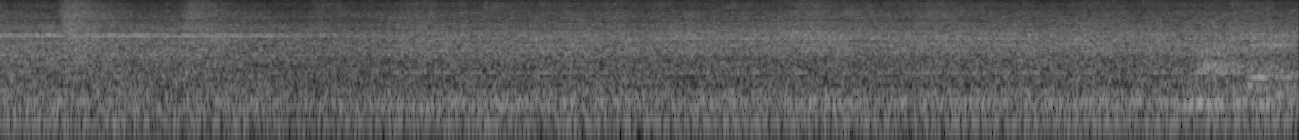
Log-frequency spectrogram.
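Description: Steady hum and hiss of aquarium life-support equipment, the water pumps and air lines running the seahorse tanks, with a few soft ticks in the first second.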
